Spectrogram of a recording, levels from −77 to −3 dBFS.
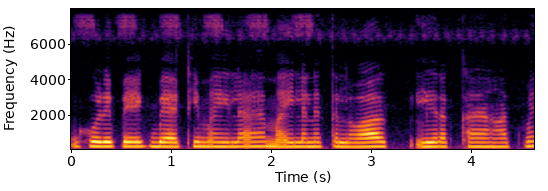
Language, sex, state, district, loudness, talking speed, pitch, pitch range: Hindi, female, Uttar Pradesh, Muzaffarnagar, -14 LUFS, 180 wpm, 245 Hz, 235-250 Hz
